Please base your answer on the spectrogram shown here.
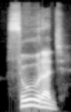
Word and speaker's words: सूरज: क्योंकि जब हम लोग सु बोल रहे हैं तो थोड़ा खींच के बोल रहे। तुरंत र से नहीं मिल रहा है। सूरज थोड़ा सा खींचा रहा है।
